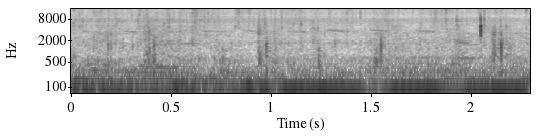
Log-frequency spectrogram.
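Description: Footsteps on a dirt road strewn with stones, about two steps a second, over a low steady rumble.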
